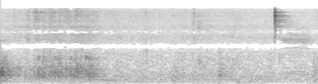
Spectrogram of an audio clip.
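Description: Low room tone with a faint rustle in the first second or so, and one short sharp click near the end.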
